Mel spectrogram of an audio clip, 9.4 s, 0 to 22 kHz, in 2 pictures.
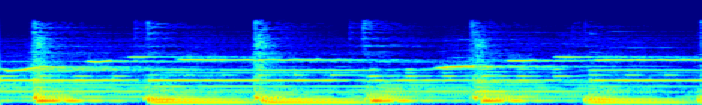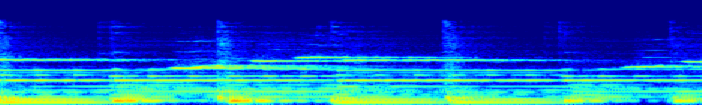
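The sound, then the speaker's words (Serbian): A whistled tune carries an old signal melody within a 1962 song, the clear, bright notes gliding and held over a steady, rhythmic instrumental accompaniment with regular beats, alone without any talking. “Zviždim tad naš stari znak.”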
